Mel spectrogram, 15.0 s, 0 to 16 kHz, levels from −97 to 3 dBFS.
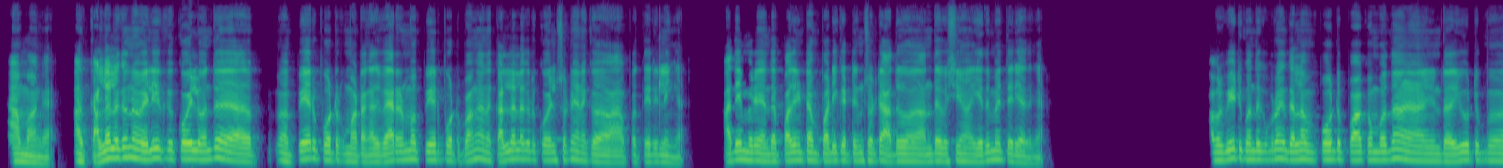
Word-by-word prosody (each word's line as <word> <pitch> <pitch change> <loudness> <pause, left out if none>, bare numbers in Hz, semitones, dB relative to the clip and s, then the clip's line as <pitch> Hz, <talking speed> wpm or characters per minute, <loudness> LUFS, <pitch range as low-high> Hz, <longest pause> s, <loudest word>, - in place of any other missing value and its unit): ஆமாங்க. 100 -6 0 0.3
அது - - +2
கள்ளழகர்னு 165 +2 +4
வெளிய 160 +4 +4
இருக்க 150 -2 -4
கோயில் 150 -1 +4
வந்து, 155 +4 0 0.7
அ - - 0
பேர் 155 +1 +3
போட்டுருக்க 130 -3 -2
மாட்டாங்க. 110 -1 0
அது 110 +1 -1
வேற 125 - +5
என்னமோ 150 +2 -1
பேர் 135 -1 +1
போட்டுருப்பாங்க. 125 +4 -2
அந்த 130 - -3
கள்ளழகர் 145 +1 0
கோயில் 130 0 -2
சொல்ட்டு 140 +1 -2
எனக்கு 115 -2 -2 0.3
அப்ப 95 - -10
தெரிலங்க. 105 -4 -3 0.5
அதே 145 - +2
மாரி 130 -1 +1
அந்த 120 0 -1
பதினெட்டாம் 130 0 +1
படிக்கட்டுன்னு 125 0 -2
சொல்லிட்டு, 125 +1 +2
அது 120 - -2 0.2
அந்த 115 +2 -2
விஷயம் 115 -1 -3
எதுவுமே 140 +4 -2
தெரியாதுங்க. 95 -5 -3 1.7
அப்புறம் 130 0 -1
வீட்டுக்கு 155 -1 +1
வந்ததுக்கப்புறம் 145 +2 0
இதெல்லாம் 140 0 +1
போட்டுப் 145 -1 0
பார்க்கும் 135 0 +1
போதான், 155 +2 +2 0.3
இந்த 120 -1 -2
யூடியூப் 135 -1 -3
130 Hz, 170 wpm, -24 LUFS, 120-145 Hz, 1.7 s, வேற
